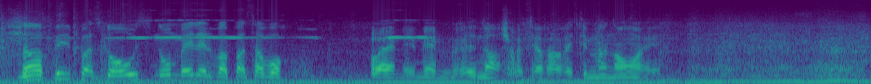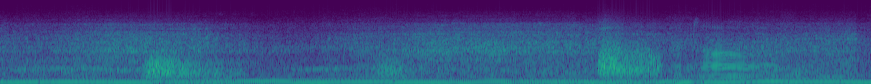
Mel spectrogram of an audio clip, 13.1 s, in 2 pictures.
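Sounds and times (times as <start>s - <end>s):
people talking: 0.0s - 5.0s, 11.0s - 12.8s
car engine running: 0.0s - 13.0s.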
